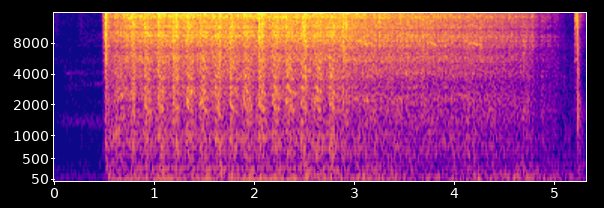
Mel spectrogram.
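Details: 1983 Dodge D150 V8 that won't start: steady starter cranking at about three and a half beats a second that never catches; no spark seen, bad plug wires suspected; smoky, leaking intake gasket noted.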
